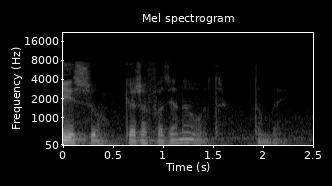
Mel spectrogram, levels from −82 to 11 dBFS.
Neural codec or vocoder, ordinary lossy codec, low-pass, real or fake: none; none; none; real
